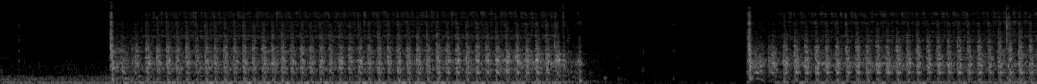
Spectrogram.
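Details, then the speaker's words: VW Golf Mk2 GTI barn find, off the road for 9 years, with timing set and spark confirmed: the starter cranks evenly at about 200 beats a minute, pauses, cranks again and never catches. "the timing is right and we've got a spark but the engines still not starting so as it's a GTI there's two fuel pumps on this thing so we're gonna check to see if both those pumps are working to get fuel to the engine"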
